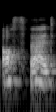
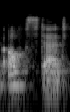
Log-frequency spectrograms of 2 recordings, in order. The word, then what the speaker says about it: OSFED: It's OSFED, and I perpetually mispronounce it as Ofsted, so I promise not to do that.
